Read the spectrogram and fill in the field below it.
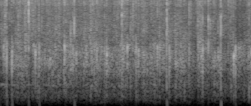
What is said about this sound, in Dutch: Mag een groot applaus voor Paul Geerlings en Rob Verbeek.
